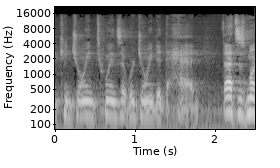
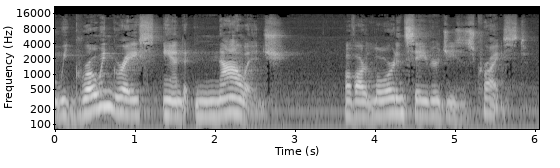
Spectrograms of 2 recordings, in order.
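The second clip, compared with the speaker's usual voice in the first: whole phrase slow and weighted; slow emphasis; slower than usual. Shown as a demonstration. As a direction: lay out each word slowly. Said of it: "You'll notice I emphasize the word knowledge".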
